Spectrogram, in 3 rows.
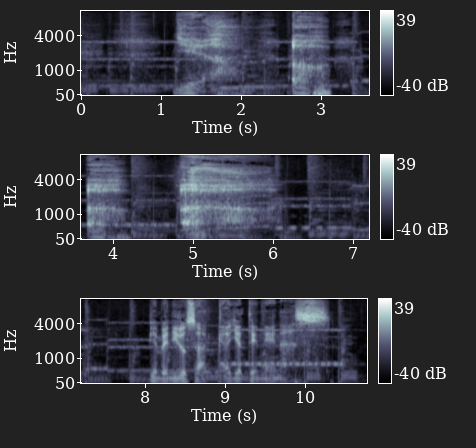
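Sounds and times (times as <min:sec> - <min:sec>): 
sultry suggestive music: 0:00.0 - 0:10.7
speech: 0:01.2 - 0:01.9, 0:02.6 - 0:03.1, 0:08.1 - 0:10.2
loud drawn-out moans: 0:01.2 - 0:06.2.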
